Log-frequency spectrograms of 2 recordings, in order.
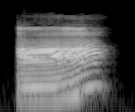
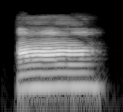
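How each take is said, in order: First: The pitch rises from middle to high. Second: The pitch stays high and level.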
